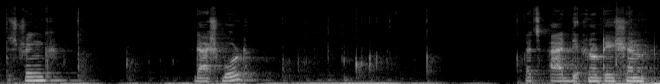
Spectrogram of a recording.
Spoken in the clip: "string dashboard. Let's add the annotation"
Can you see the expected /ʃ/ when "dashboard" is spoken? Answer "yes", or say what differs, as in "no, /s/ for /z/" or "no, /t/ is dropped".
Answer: yes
